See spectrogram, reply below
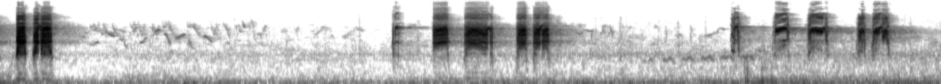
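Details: Repeated harsh calls of a wild black francolin: an opening rasp, then two phrases of four to five grating, buzzy notes several seconds apart in otherwise quiet surroundings.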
